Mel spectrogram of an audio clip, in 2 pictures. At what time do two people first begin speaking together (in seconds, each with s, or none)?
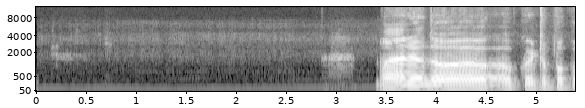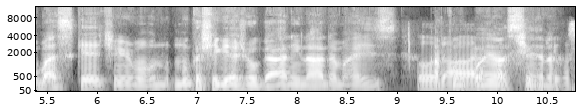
9.2 s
